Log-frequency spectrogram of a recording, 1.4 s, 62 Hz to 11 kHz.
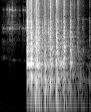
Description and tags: Ice Cubes Glass Drop Sink 01
Ice cubes being dropped from a glass into a kitchen sink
